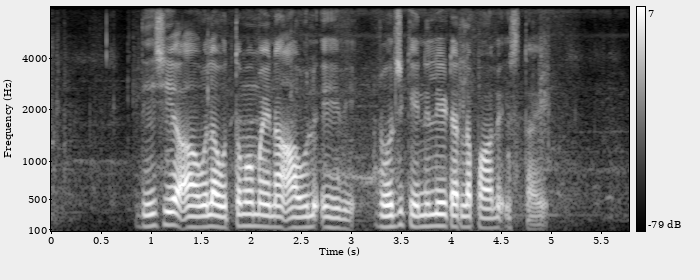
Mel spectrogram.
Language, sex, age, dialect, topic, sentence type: Telugu, male, 18-24, Telangana, agriculture, question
